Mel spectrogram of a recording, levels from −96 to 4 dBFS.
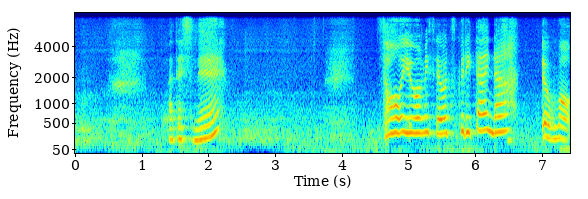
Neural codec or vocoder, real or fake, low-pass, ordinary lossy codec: codec, 16 kHz, 1 kbps, X-Codec, WavLM features, trained on Multilingual LibriSpeech; fake; 7.2 kHz; none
